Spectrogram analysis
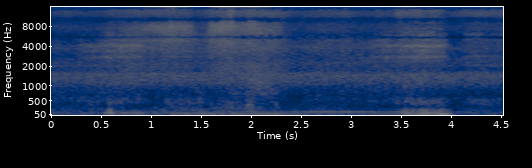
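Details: Female Rottweiler snoring while asleep: a quiet, low rumbling snore with a louder snort near the end, under steady background hiss.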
